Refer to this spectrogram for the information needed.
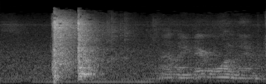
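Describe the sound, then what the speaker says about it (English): A single arrow shot in a hallway range gives a crisp double crack, bowstring then target strike, trailed by a low hum and a voice murmuring in the background. "But I sure love watching that arrow fly."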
